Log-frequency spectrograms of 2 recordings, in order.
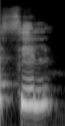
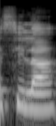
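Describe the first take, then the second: First: सिल ending on the l, with no aa; no final vowel. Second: सिला with the final laa drawn out; सिला as "si-laaa"; stretched ending. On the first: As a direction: close सिल softly on a bare l. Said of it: "आ की मात्रा नहीं होती". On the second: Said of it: "ला को खींच के पढ़ देंगे". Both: Shown as a demonstration.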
